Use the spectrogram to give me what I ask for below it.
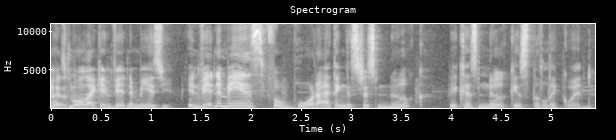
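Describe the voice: Against noticeable background noise, a woman with an Australian accent speaks at a fairly quick pace with a fairly high pitch, lively intonation and very even loudness.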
